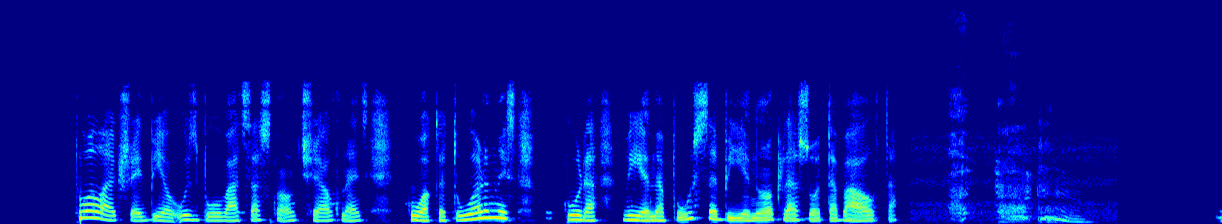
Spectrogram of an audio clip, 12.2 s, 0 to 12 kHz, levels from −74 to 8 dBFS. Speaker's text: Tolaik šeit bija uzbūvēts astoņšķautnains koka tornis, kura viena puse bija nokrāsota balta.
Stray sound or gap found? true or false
true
